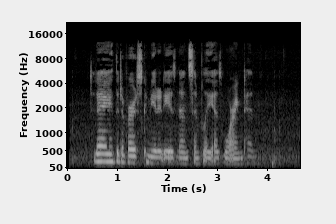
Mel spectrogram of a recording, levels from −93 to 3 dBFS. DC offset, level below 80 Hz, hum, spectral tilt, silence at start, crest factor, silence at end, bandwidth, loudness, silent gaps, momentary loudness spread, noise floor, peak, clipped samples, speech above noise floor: under 0.1%; -88 dBFS; none; -2 dB/octave; 0.45 s; 20 dB; 0.5 s; 13 kHz; -32 LUFS; none; 15 LU; -62 dBFS; -14 dBFS; under 0.1%; 29 dB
